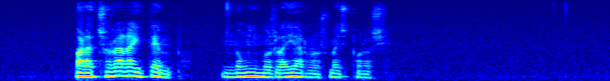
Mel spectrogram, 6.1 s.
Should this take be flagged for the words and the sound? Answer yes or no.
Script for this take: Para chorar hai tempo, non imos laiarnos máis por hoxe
no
